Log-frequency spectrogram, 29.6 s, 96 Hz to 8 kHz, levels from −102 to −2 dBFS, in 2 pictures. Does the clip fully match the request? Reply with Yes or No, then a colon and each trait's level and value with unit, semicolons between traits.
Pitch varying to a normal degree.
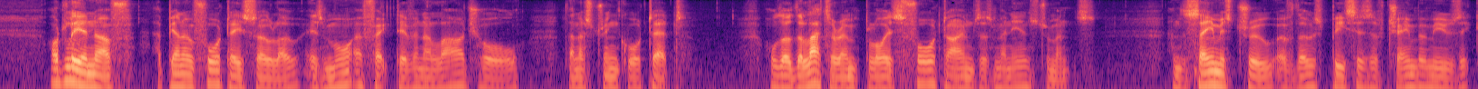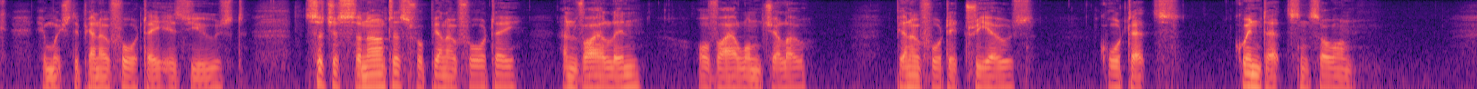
No: narrow, 2.1 semitones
